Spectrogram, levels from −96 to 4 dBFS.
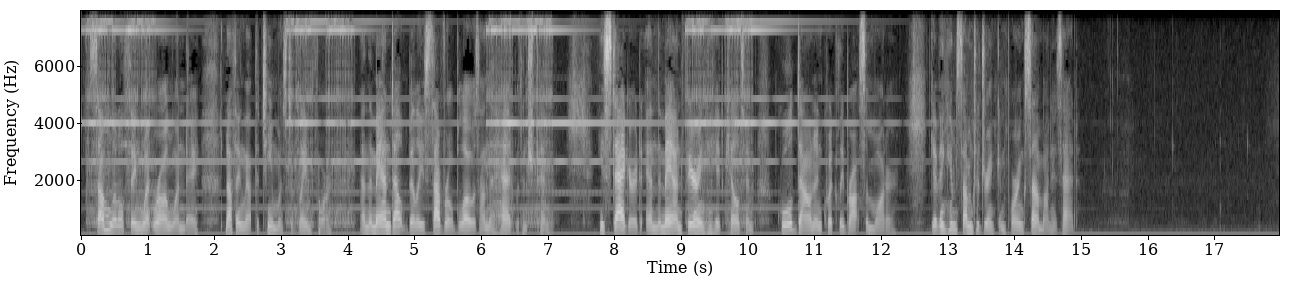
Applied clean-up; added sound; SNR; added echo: none; Telephone; 5 dB; none.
